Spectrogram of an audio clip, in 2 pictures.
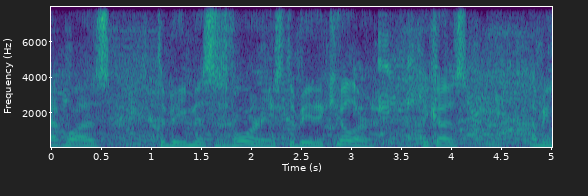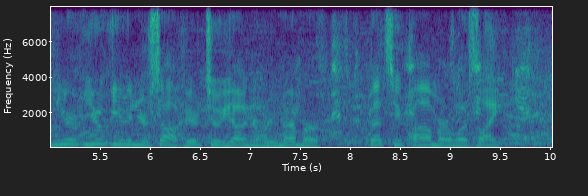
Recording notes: Recorded Live from the "New Jersey Horror Con and Film Festival" at the Showboat in Atlantic City, New Jersey.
